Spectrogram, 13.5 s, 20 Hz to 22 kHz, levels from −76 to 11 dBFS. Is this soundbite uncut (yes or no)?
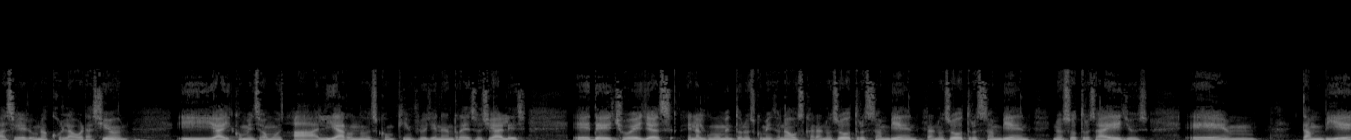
no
